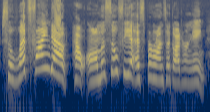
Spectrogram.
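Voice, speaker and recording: Female primary teacher for a read-aloud lesson. Very high, lively, bright voice, slow and emphatic, questioning young pupils. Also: dry recording. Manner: animated, simple questions with emphatic repetition for small children.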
